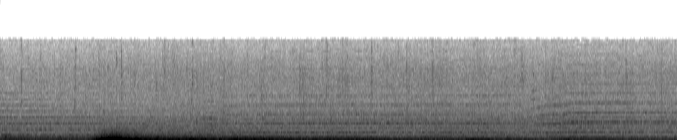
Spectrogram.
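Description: A thunderclap about a second in that rumbles away over the next few seconds, with a smaller rumble near the five-second mark, over a steady rain. Faint held notes of background music sound underneath.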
